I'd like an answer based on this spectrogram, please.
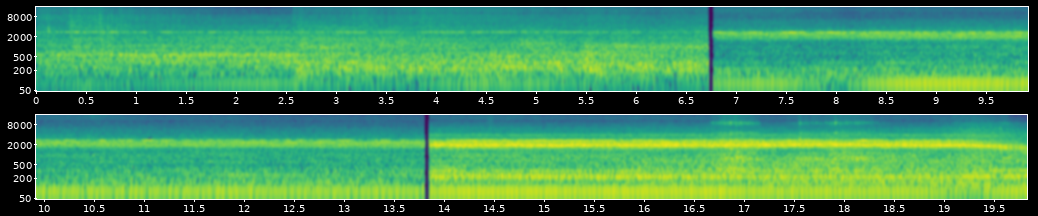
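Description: Vactor truck vacuum pulling through its suction hose while it sucks out a grated trench drain: a steady rushing noise with a high whistle over a low hum. It jumps up abruptly about a third of the way in, then again, much louder, about two-thirds in.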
